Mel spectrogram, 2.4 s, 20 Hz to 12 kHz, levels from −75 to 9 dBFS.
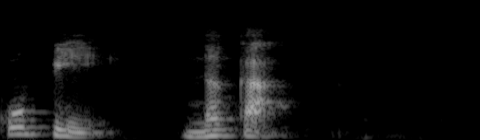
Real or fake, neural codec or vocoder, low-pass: fake; codec, 44.1 kHz, 2.6 kbps, SNAC; 10.8 kHz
